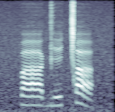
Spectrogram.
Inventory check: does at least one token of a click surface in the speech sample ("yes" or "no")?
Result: yes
